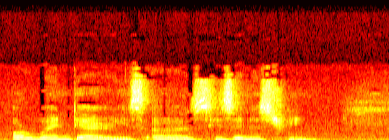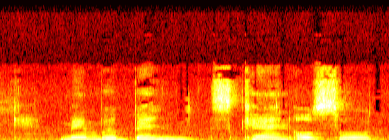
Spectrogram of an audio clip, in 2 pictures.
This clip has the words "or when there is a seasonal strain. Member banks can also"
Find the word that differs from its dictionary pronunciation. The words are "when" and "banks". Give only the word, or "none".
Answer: banks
